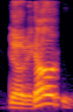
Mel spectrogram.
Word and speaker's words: Doty: Am I saying it right, Doty or Doty? Doty. I always thought that, and somebody kept calling you Doty.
